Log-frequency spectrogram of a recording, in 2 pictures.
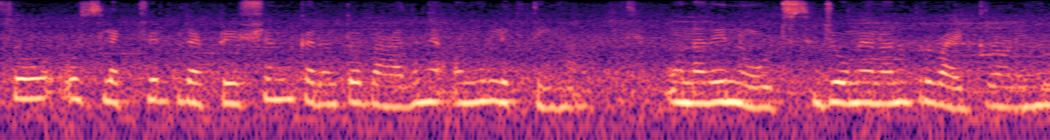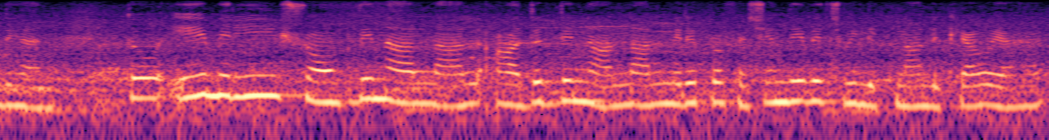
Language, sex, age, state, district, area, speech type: Punjabi, female, 18-30, Punjab, Gurdaspur, rural, spontaneous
